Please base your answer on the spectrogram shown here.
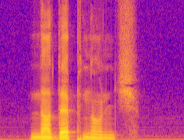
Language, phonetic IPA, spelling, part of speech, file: Polish, [naˈdɛpnɔ̃ɲt͡ɕ], nadepnąć, verb, Pl-nadepnąć.ogg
